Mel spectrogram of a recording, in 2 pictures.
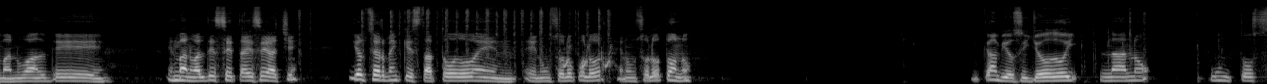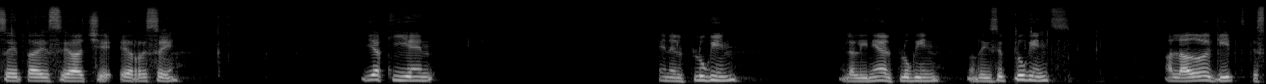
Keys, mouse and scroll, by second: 1.4 space, 2.4 space, 3.6-6.0 typing, 9.0 typing, 10.4-13.6 typing, 14.1 Tab, 14.8 Return, 15.7 Down, 16.1 Down, 16.3-17.2 Down, 17.5-18.6 Down, 18.9 Down, 19.1 Down, 19.3 Down, 19.4-20.5 Down, 21.4 Up, 21.9 Up, 22.1-23.1 Up, 23.6 Down, 24.0-24.8 typing.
